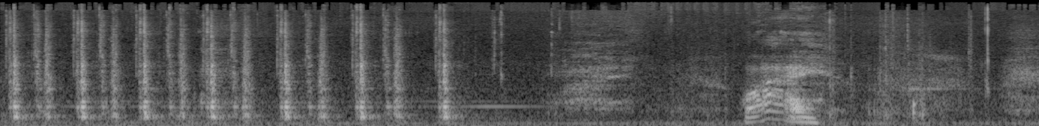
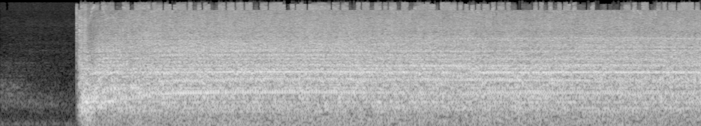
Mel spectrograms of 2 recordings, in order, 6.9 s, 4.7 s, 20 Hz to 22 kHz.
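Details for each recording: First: 1953 Oldsmobile Rocket Super 88 barn find: rapid dry solenoid clicks, about four a second, starter never engages or cranks; one plug out and grounded for spark test. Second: 1953 Oldsmobile Rocket Super 88 barn-find engine, valve covers off and spark plugs removed, cranked by starter: abrupt engagement then even, fast whirr without compression pulses; turns freely, loosening up gradually.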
